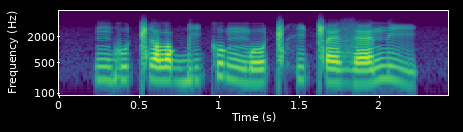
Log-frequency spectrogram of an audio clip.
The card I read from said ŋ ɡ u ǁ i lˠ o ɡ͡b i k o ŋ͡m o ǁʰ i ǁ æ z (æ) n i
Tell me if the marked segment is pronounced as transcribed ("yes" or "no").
yes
